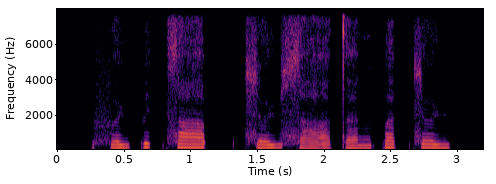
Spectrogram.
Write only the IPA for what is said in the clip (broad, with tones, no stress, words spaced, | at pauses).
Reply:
fɵ˧ɥpɪ˥k̚saː˥p̚ | t͡sɵ˧ɥsaː˨˩t̪ɐ˧ŋ pɐ˥k̚sɵ˥ɥ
